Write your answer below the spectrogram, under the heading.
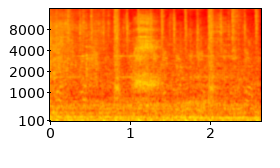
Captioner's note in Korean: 날숨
